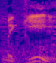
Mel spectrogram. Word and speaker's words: McGahee: It's McGahee, right? It's pronounced McGee. McGee, but yeah. But it's spelled McGahee.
